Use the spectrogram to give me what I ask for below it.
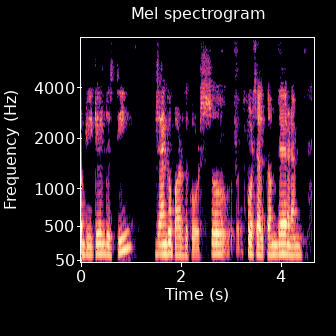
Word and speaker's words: Django: And if somebody is thinking why I'm calling it as Django and not Django, D is silent. And Django is a very, very famous framework.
